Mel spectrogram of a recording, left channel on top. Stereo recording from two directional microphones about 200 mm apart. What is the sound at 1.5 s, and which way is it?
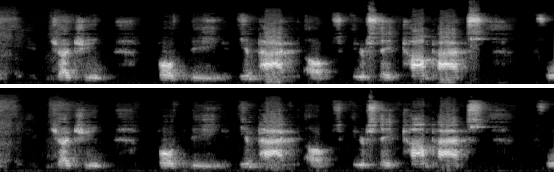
Speech, 25° left (ahead or behind).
